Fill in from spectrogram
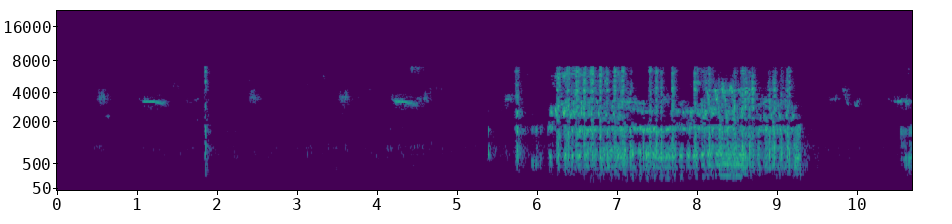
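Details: Black stork chicks at a Polish nest, 3 July 2020, calling for a parent, burst into a loud, harsh, wheezing begging chorus for about three seconds after soft chirps and whistles from other small birds; a hawk then arrived.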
